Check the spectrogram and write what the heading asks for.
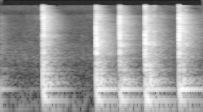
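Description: Rapid repeated knocking, about three sharp strikes a second with a short low ring after each, with a brief pause early on.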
